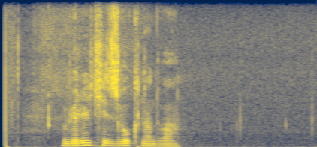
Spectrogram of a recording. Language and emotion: Russian, neutral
